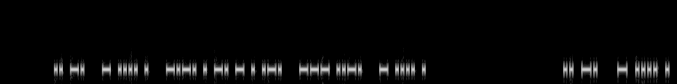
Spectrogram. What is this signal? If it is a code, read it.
Morse code, heard as a keyed tone, about 36 wpm, 700 Hz. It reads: IN THE CENTER OF THE IN THE
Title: Speed-Racing - Sets of 5 Words 30wpm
